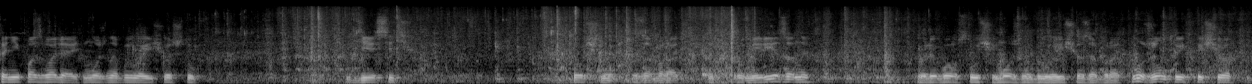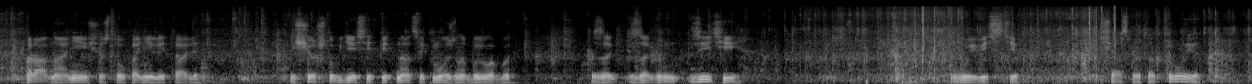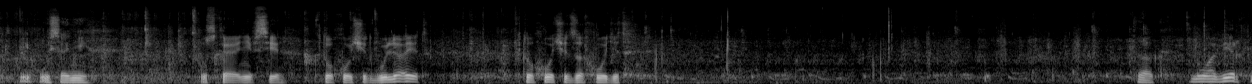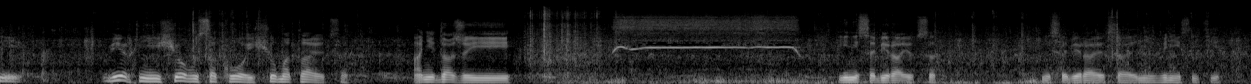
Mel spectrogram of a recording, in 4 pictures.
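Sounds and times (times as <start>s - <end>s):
pigeons: 0.0s - 50.0s
wings flapping: 2.0s - 13.7s, 14.5s - 15.8s, 19.0s - 27.3s, 31.4s - 41.7s, 42.6s - 50.0s
high whistle: 43.7s - 45.6s.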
